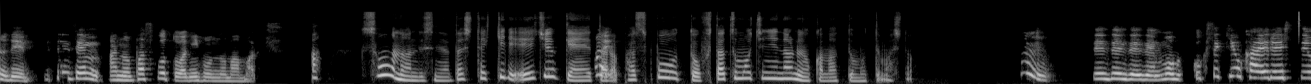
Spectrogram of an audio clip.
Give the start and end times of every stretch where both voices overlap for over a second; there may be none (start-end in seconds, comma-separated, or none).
none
